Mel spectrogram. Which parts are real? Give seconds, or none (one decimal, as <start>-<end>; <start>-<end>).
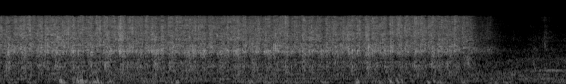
0.6-2.0; 2.4-5.3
